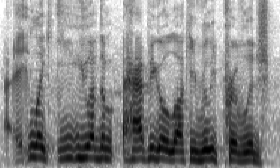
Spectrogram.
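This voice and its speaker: A man's voice: on the high side, fast talker, a little mellow. A young man from Canada, an actor guest on a TV interview, talking in an easygoing, rambling, self-deprecating way.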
